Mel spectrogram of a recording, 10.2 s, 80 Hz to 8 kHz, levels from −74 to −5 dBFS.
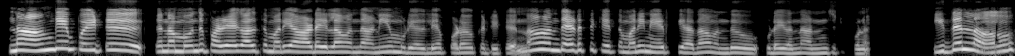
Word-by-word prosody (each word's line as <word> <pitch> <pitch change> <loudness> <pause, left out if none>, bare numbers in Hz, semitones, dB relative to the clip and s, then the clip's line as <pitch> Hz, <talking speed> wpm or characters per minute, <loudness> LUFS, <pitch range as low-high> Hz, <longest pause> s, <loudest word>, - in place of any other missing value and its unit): நான் 310 -1 +9
அங்கேயும் 355 +3 +4
போயிட்டு, 330 -1 +3 0.6
நம்ம 270 0 +1
வந்து 285 +3 -1
பழைய 270 0 +3
காலத்து 275 +1 0
மாரி 255 +1 -3
ஆடைலாம் 245 0 +1
வந்து 230 0 -7
அணிய 225 +3 -5
முடியாது 210 -3 -6
இல்லையா? 205 +1 -7
பொடவை 215 0 -6
கட்டிட்டு. 195 -2 -10 0.2
நான் 345 +2 +1
அந்த 320 -1 -1
இடத்துக்கு 310 -2 -5
ஏத்த 245 -1 -13
மாரி 235 +4 -3
நேர்த்தியா 230 -1 -5
தான் 235 +1 -4
வந்து, 210 +1 -7 0.3
உடை 200 0 -6
வந்து 200 +2 -8
அணிஞ்சிட்டு 200 +3 -12
போனேன். 180 0 -10 0.7
இதெல்லாம், 270 -5 +2
245 Hz, 165 wpm, -21 LUFS, 215-305 Hz, 0.7 s, நான்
